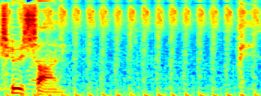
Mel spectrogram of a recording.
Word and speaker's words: Tucson: You know, I once heard a story about a lady pilot, a blonde, who was flying through Tucson, Arizona, and Tucson. It's pronounced Tucson.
